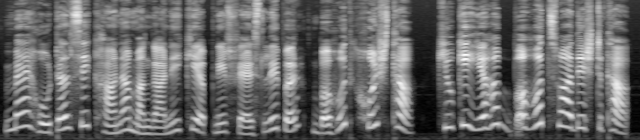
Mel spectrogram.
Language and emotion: Hindi, happy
